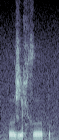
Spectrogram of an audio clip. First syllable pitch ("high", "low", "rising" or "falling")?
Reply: low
